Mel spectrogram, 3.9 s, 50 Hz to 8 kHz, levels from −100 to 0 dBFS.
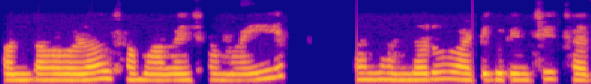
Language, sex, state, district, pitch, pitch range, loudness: Telugu, female, Telangana, Nalgonda, 220 Hz, 210-230 Hz, -16 LUFS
